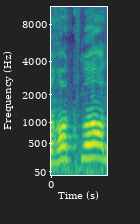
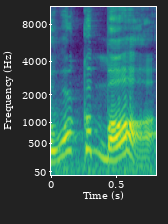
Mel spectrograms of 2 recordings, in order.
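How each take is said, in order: First: The name is said in a plain French accent. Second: The name is said in a German-like accent. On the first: "c'est Roquemort normal" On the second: "l'autre il disait Roquemort"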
